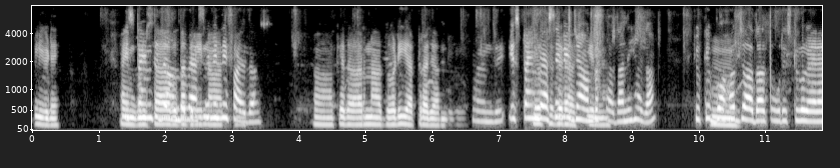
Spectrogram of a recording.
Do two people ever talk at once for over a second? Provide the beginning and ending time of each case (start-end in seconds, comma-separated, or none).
1.4-2.9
